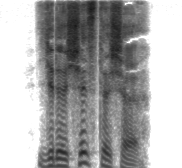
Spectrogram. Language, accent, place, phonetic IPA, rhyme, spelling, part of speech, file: German, Germany, Berlin, [jɪdɪˈʃɪstɪʃə], -ɪstɪʃə, jiddischistische, adjective, De-jiddischistische.ogg
- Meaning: inflection of jiddischistisch: 1. strong/mixed nominative/accusative feminine singular 2. strong nominative/accusative plural 3. weak nominative all-gender singular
